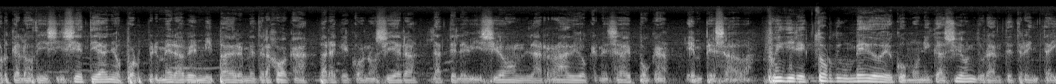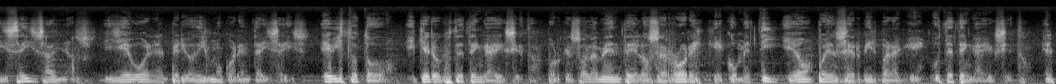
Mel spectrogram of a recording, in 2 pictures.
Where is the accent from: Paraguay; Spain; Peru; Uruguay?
Peru; Señor presidente, vengo desde Perú y lo conozco gracias a las redes sociales. En mi país el silencio ha sido cómplice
